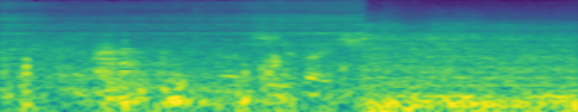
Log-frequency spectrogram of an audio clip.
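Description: Freight wagons rattle and clatter past close by.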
